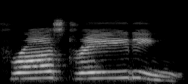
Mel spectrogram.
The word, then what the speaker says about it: frustrating: Nah, T-nya ini kita baca sebagai D. Frustrating. Okay, listen when I say doesn't sounds like a T.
